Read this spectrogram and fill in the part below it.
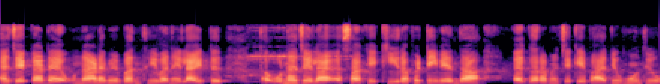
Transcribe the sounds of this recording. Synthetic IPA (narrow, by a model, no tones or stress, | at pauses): ɛ̃ːd͡ʑeːkəɗ̃ʊnaːɽmẽbɐ̃nt̪ʰiʋɐɲelaːɪʈ | t̪ɐʊnə̆d͡ʑeːlaːɪɐsãkʰeːkʰiːɾəpʰɪʈiʋẽːn̆d̪aː | ɛ̃ːɡʱɐɾə̆mẽd͡ʑeːkebʱaːɗijũɦũːn̆d̪ijũ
